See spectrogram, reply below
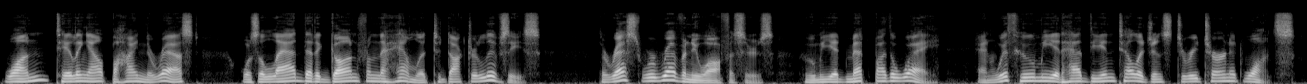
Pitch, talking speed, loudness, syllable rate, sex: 130 Hz, 195 wpm, -18 LUFS, 5.2 syllables/s, male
